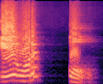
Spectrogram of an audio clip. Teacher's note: जीभ तालू के निकट ना पहुंचकर थोड़ी टेढ़ हो जाती है या तो नीचे की तरफ टेढ़ी हो जाती है या ऊपर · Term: अर्ध सवत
